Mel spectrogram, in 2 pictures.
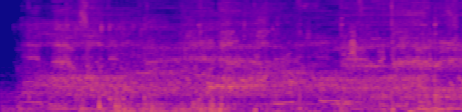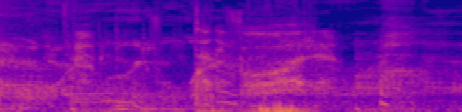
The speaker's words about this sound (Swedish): Och den vänder huvudet mot dig. Och du hör de här viskningarna igen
